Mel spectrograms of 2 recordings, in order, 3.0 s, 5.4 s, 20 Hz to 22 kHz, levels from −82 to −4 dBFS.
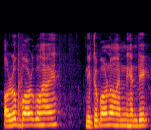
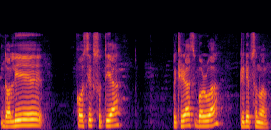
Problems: none marked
